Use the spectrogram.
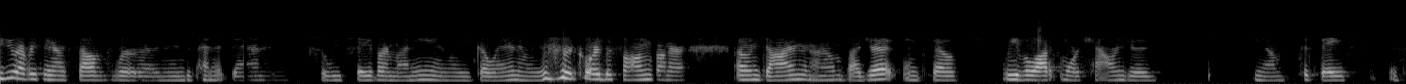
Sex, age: female, 20-39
